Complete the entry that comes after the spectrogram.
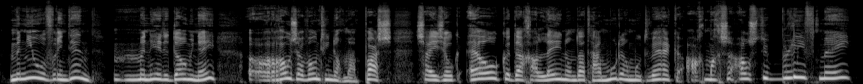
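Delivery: put-on a poor girl asking the minister a favour; pleading little girl. A narrator's reading. Elena begs the minister to take Rosa too, high and pleading.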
